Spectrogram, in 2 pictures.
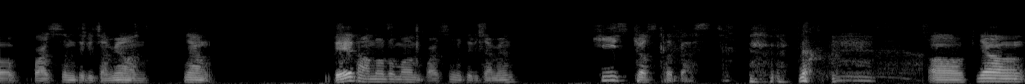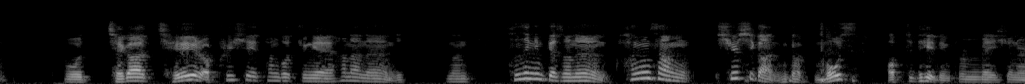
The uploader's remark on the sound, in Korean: Skype세미나에 참여한 하버드 의대 3학년생.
